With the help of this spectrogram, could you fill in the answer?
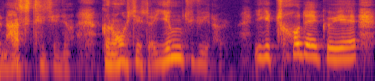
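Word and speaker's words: Gnosticism: 그런데 영어 발음하면 나스티시즘이죠. 나스티시즘 발음이 좀 고약한데 나스티시즘, 그노시스, 영지주의라고 해요.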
